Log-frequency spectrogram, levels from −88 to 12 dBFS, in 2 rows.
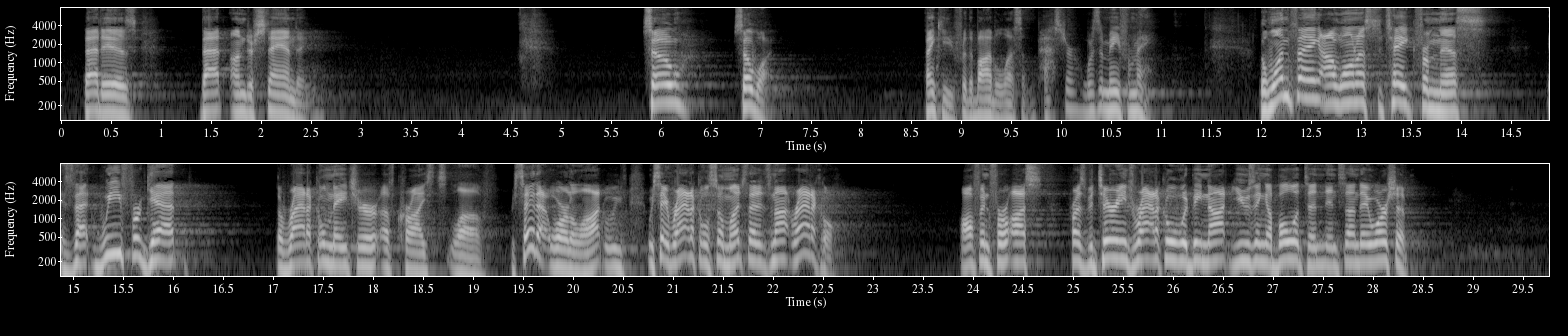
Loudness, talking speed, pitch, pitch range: -17 LUFS, 140 wpm, 175 Hz, 155-205 Hz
